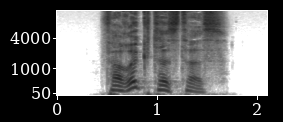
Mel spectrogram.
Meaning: strong/mixed nominative/accusative neuter singular superlative degree of verrückt
- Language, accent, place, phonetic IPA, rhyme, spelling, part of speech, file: German, Germany, Berlin, [fɛɐ̯ˈʁʏktəstəs], -ʏktəstəs, verrücktestes, adjective, De-verrücktestes.ogg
